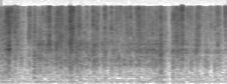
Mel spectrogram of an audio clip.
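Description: Crinkly packaging handled and rustled by hand: a run of quick crackles and small clicks.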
